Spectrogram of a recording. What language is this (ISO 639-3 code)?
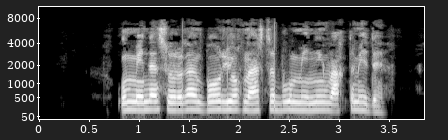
uzb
